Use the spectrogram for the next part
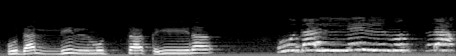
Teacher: دال کی ایک زبر لام سے ملے گی اور بغیر غننے کے پڑھا جائے گا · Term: ادغام بغیر غنہ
